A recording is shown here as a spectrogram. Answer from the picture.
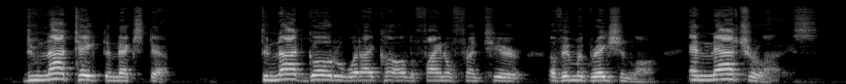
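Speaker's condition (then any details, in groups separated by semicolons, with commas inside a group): No condition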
